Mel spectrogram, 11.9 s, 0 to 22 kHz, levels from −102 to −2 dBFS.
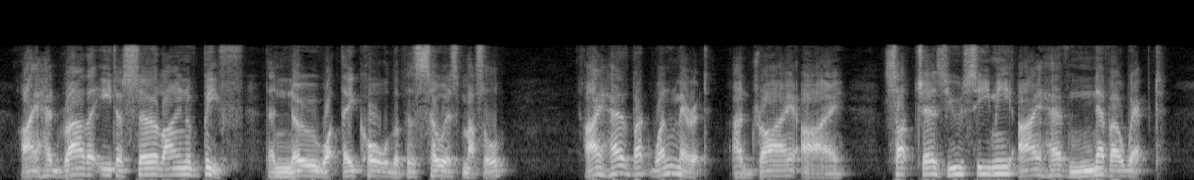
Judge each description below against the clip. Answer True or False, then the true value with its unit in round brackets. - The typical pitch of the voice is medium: False (120 Hz)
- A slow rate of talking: False (165 wpm)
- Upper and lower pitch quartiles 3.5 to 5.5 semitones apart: True (5.0 semitones)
